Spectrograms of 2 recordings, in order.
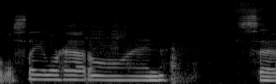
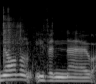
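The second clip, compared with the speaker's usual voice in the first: ordinary talk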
